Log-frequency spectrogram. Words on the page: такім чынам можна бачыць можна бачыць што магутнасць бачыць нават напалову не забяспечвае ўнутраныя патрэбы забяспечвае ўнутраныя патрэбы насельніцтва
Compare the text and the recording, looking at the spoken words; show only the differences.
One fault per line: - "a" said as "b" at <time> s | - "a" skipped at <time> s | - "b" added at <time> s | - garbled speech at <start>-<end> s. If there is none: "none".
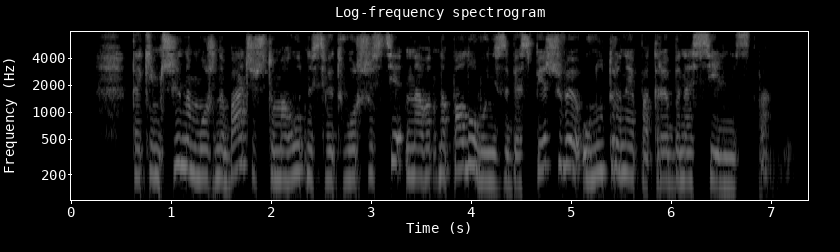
- "можна бачыць" skipped at 1.9 s
- "бачыць" said as "вытворчасці" at 2.6 s
- "забяспечвае ўнутраныя патрэбы" skipped at 6.1 s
